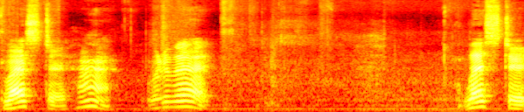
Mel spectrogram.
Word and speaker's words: Leicester: Huh, it's Leicester, huh?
